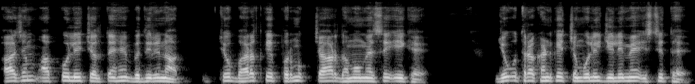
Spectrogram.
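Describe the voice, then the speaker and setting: Slightly high-voiced man narrating a travel vlog.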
